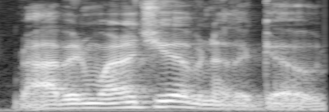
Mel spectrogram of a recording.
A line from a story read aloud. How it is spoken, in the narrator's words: Jack said, his grin almost a sneer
